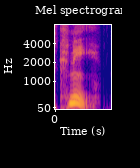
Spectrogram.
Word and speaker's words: Knie: It sounded very dramatic, similar to how modern Germans still pronounce the word for knee, which is knie.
